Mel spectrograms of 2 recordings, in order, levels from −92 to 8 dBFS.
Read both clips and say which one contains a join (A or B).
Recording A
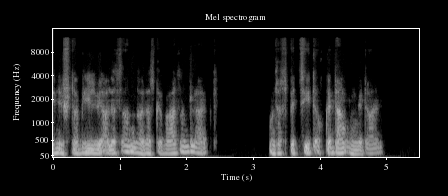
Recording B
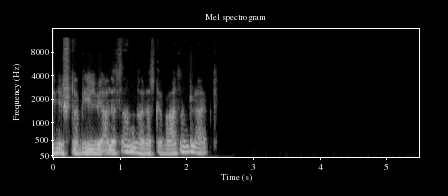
A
